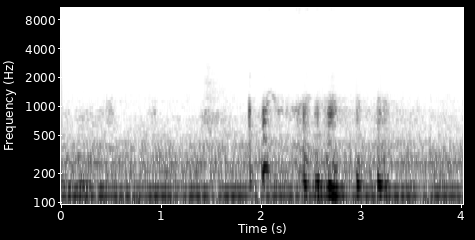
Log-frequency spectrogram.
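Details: A sleeping Shih Tzu dog snoring loudly: a deep, continuous low rumble with rhythmic throaty pulses and faint higher nasal whistles in the middle.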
